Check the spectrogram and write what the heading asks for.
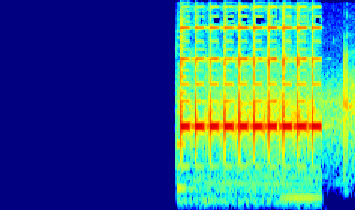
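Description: A telephone ringing: a rapid electronic trill that starts suddenly out of silence about a second in.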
